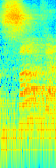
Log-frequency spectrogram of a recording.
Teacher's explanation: На севере это произносится «саргаш», то есть это «с», это «ш». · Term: сокающим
